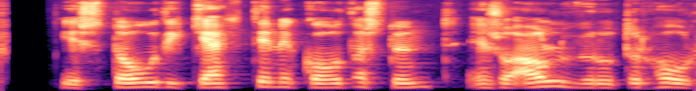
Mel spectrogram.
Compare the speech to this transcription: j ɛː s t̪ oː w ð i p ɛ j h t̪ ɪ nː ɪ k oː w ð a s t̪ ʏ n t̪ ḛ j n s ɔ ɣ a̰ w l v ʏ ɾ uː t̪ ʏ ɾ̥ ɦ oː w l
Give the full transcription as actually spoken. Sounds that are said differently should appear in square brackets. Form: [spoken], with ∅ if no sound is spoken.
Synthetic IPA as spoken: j [ɛ] s t̪ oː w ð i [c] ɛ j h t̪ ɪ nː ɪ k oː w ð a s t̪ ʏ n t̪ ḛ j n s ɔ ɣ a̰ w l v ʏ ɾ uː t̪ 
